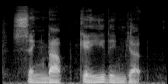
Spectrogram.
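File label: "Sìhng Laahp Géi Nihm Yaht", Cantonese; Establishment Day; 成立紀念日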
